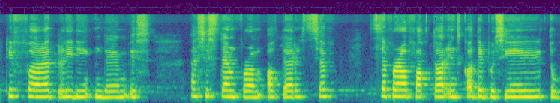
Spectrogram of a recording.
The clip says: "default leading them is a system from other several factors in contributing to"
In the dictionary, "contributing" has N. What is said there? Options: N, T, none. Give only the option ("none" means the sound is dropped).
none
